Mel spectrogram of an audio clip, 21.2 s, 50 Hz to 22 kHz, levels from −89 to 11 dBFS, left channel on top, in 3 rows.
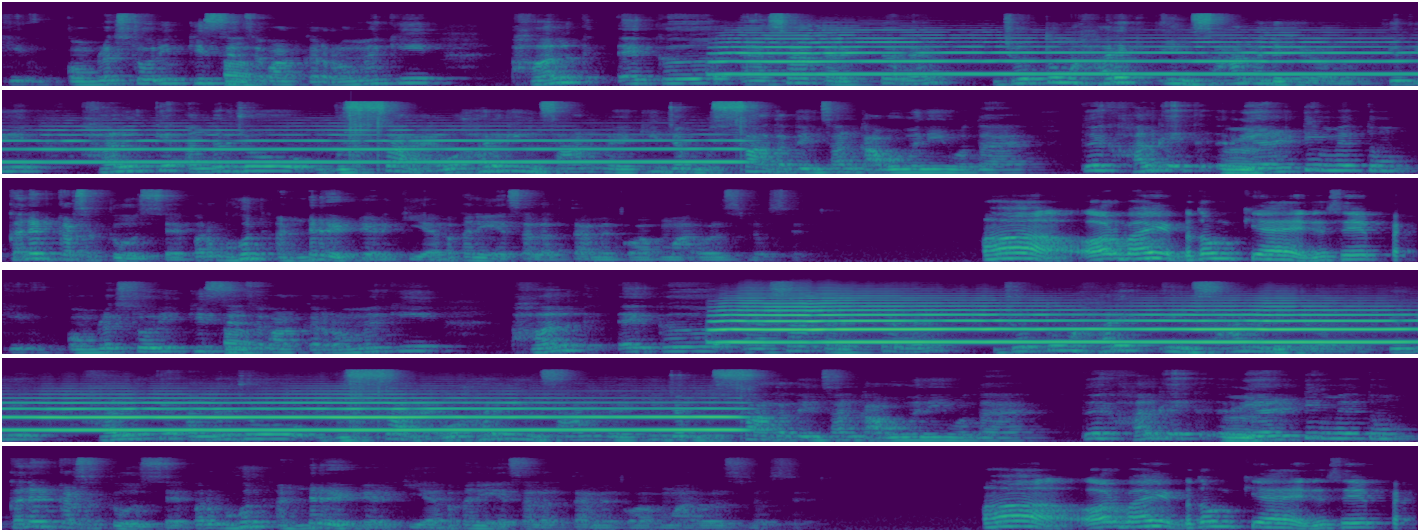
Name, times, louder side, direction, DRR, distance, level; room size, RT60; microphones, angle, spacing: voice 1, 0.0-12.2 12.5-18.1, left 3 dB, 65° left, 1.7 m, -39 dB
Trumpet, 3.5-10.9, right 9 dB, 40° right, 0.5 m, -23 dB
voice 2, 19.1-21.2, left 3 dB, 20° left, 0.3 m, -33 dB
11.5 x 4.6 x 2.6 m
head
